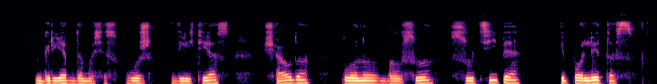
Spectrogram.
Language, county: Lithuanian, Panevėžys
